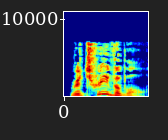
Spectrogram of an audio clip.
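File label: "retrievable", British English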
